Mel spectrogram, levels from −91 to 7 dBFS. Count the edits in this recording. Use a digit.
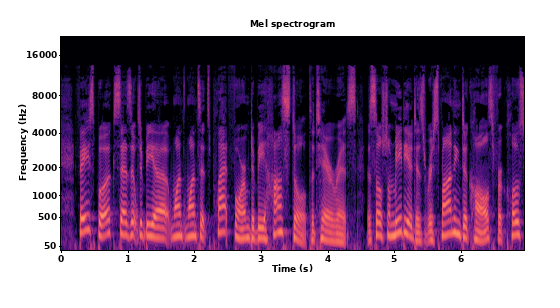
4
